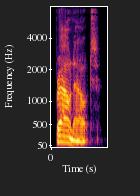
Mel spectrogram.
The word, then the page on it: brownout: British English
